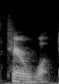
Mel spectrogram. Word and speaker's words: terroir: It has depth, and what I mean by that is like you know this term ter- ter- terroir. I'm saying it wrong. Terroir. – Terroir.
